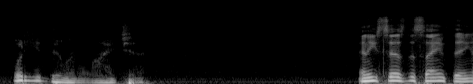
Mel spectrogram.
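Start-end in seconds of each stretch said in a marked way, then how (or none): 0.1-1.4 quiet and tender, fading on Elijah; softer, gentle question; loving tone. Shown as a demonstration. God softly calling Elijah out of the cave, tenderly. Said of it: "there was love in the tone".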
